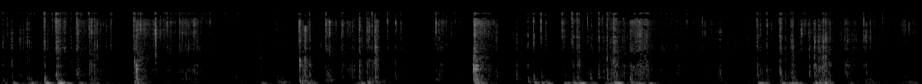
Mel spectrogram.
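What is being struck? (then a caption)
Bar of soap. A utility knife scrapes and slices across the scored surface of a solid white bar of soap. Quiet bursts of dry, crisp, bright scraping and crackling come in short runs, separated by brief pauses.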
